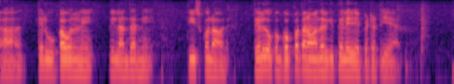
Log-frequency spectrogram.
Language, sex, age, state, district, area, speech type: Telugu, male, 18-30, Telangana, Jangaon, rural, spontaneous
